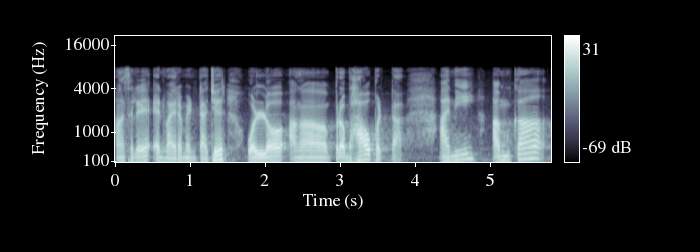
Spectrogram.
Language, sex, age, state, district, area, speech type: Goan Konkani, male, 18-30, Goa, Murmgao, rural, spontaneous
